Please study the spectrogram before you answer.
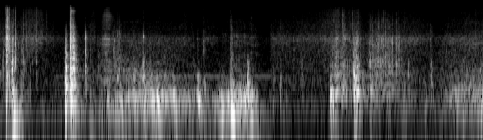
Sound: rice packages rustling; drawer clicking

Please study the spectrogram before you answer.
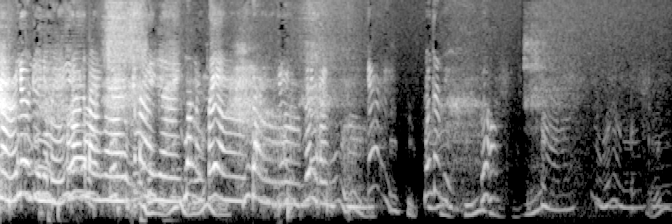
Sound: critters yelling and mumbling; critters’ mumbling slowly calms and quiets

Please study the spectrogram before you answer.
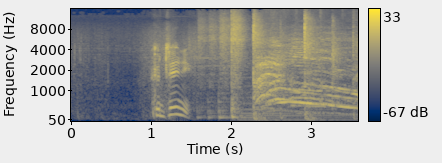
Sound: cheering

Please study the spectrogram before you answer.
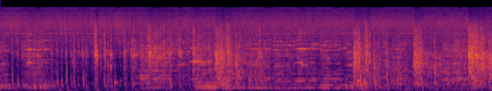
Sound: gun shots

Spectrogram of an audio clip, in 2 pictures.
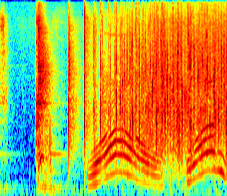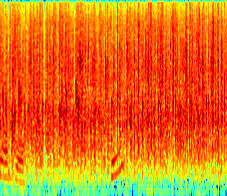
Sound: audience clapping

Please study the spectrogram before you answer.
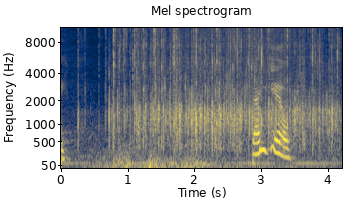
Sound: audience clapping

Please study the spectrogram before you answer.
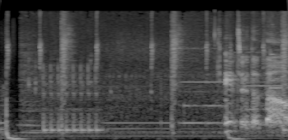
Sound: phone ringing

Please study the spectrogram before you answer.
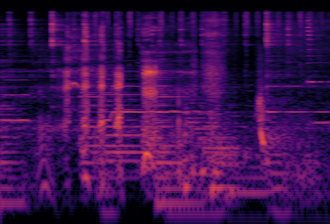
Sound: chuckles

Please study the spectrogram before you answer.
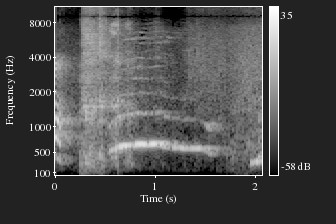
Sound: funny noises; mimics funny noises

